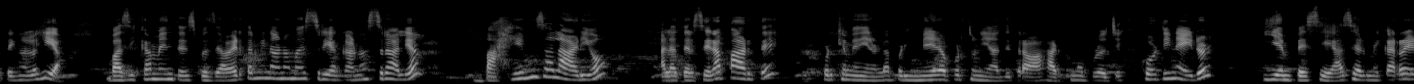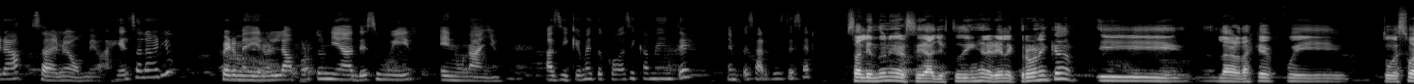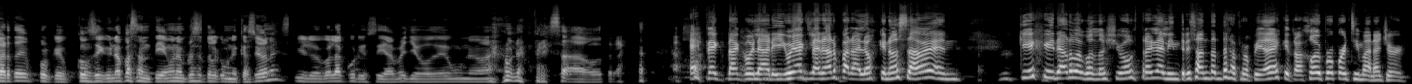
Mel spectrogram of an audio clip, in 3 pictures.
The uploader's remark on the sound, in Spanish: Este podcast fue grabado en uno de nuestros últimos eventos en Sydney.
